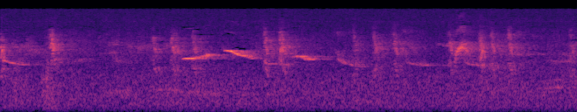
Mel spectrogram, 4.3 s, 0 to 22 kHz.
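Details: Oriental magpie-robin recorded in Ubon Ratchathani, Thailand, on 24 December 2020: rather faint whistled phrases and quick chirpy notes, some slurring downward, against a soft background hiss.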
